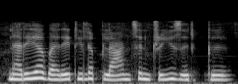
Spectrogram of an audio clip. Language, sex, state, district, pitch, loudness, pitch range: Tamil, female, Tamil Nadu, Nilgiris, 235 Hz, -14 LUFS, 220-250 Hz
